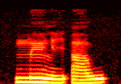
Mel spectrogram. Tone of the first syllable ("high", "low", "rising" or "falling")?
high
